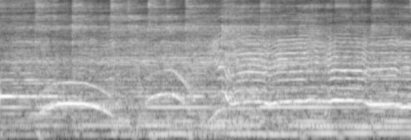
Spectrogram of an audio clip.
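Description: Female singer with a live band: sweeping vocal runs that rise and fall, then a long held note from about halfway through, over sustained keyboard chords and bass.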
